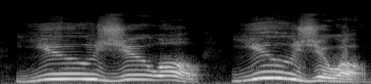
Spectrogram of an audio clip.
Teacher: that second syllable jus the one with the underline needs to be voiced put your hand on your throat and feel for the vibration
